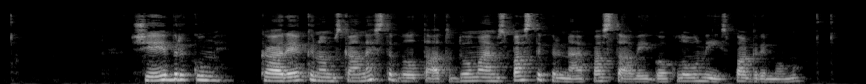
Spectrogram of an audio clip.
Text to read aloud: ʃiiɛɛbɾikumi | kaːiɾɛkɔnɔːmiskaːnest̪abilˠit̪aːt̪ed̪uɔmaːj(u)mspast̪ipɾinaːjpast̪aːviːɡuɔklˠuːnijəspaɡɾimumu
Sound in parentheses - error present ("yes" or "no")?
no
